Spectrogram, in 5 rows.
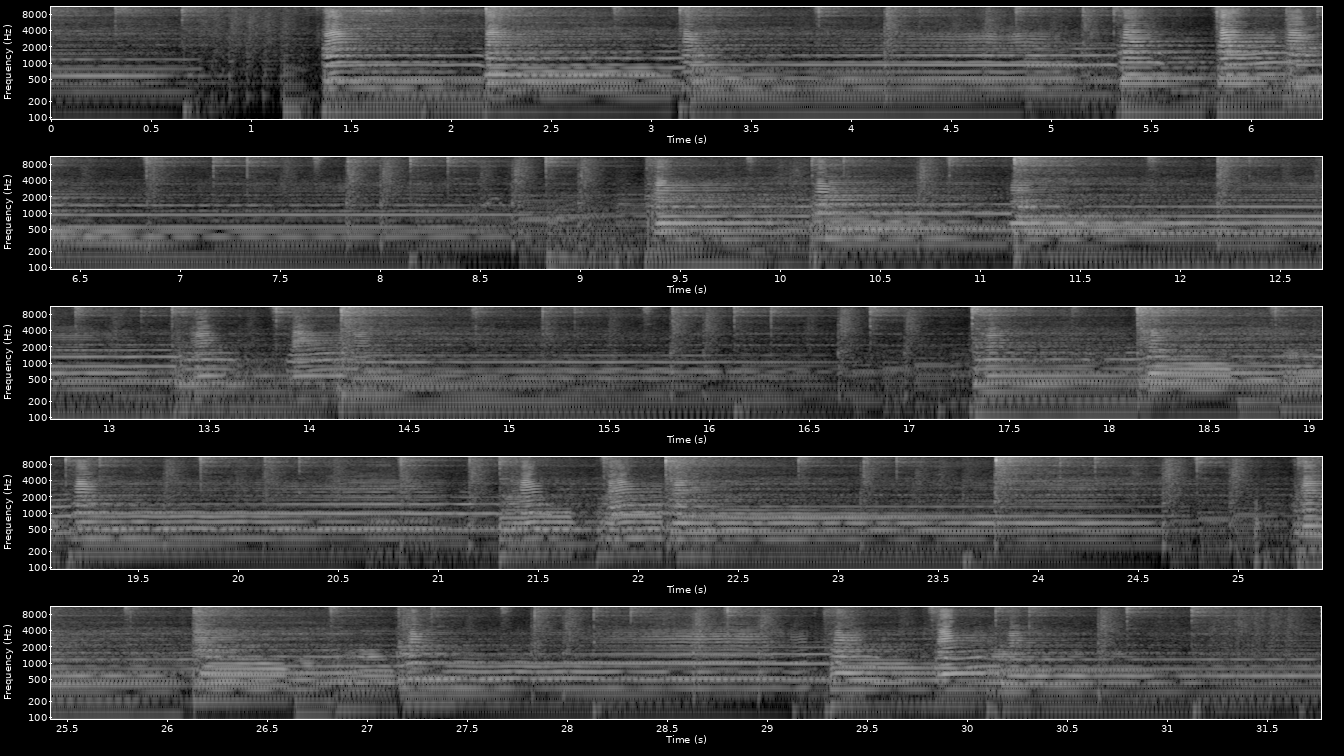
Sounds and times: Jazz: 0.0 - 31.7.

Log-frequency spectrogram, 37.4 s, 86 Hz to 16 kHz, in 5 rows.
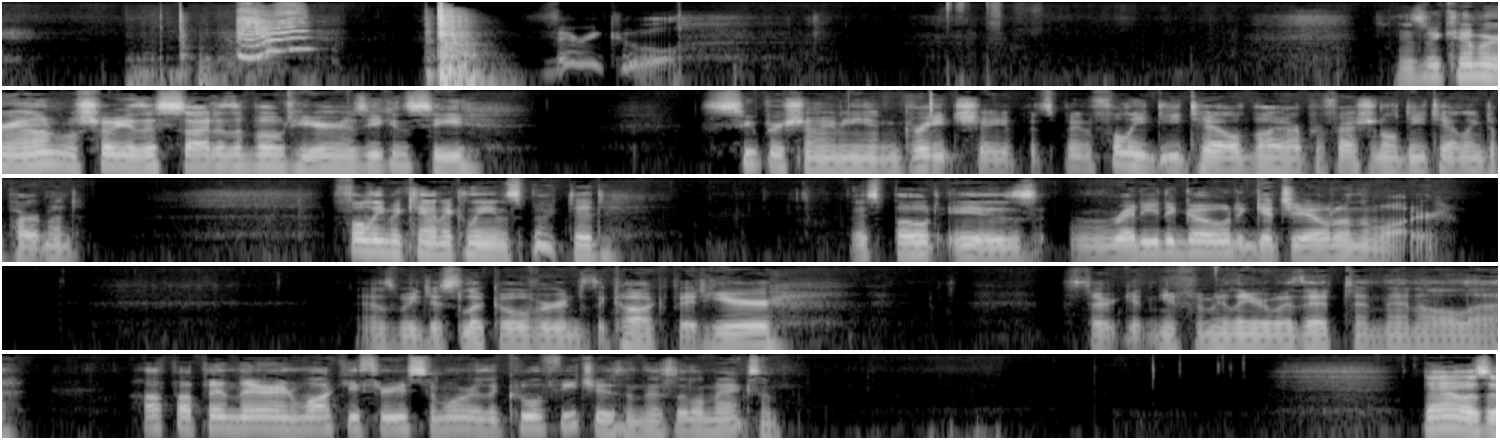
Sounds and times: Door: 0.6 - 2.6
Speech: 2.7 - 3.5, 7.0 - 10.1, 11.0 - 15.4, 16.6 - 18.3, 19.2 - 22.3, 24.2 - 26.6, 27.8 - 33.9, 37.0 - 37.3.

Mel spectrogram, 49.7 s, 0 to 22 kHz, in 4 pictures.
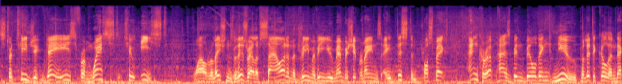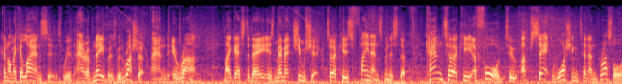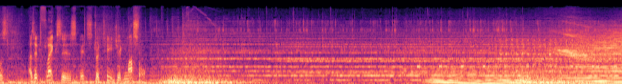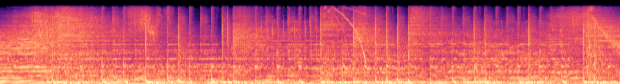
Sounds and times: Speech: 0.0 - 3.3, 3.9 - 27.8
Music: 0.0 - 49.7.

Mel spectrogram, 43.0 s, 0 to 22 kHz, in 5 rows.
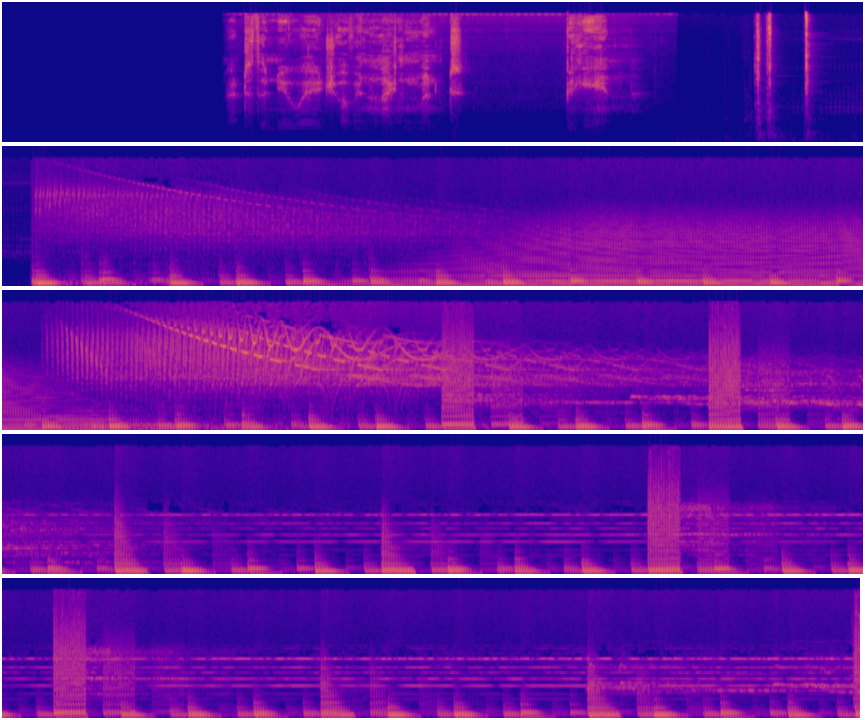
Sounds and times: Speech: 2.2 - 4.7
Music: 8.9 - 43.0.

